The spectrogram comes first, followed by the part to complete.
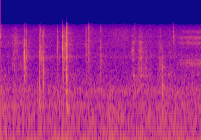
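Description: Computer keyboard keystrokes: a handful of irregular, separate key clicks over a steady background hiss.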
